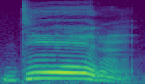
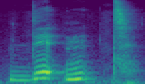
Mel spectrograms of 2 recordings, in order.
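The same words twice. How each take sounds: First: The final T is stopped with no air. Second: The final T is released with air. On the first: "my tongue is at the top of my mouth because I need to form that T sound without any air passing through" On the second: "I didn't say didn't. I didn't make that final puff of air"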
